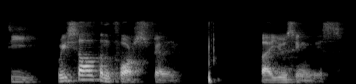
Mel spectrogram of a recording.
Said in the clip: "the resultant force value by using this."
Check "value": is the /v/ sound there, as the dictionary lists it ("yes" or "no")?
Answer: no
